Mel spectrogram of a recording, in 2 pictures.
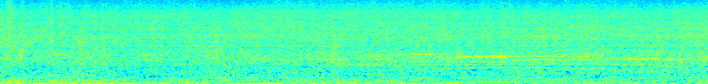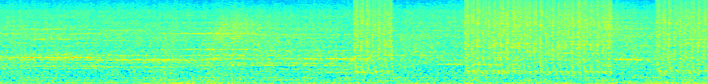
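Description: A propeller plane's engine drones steadily throughout.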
